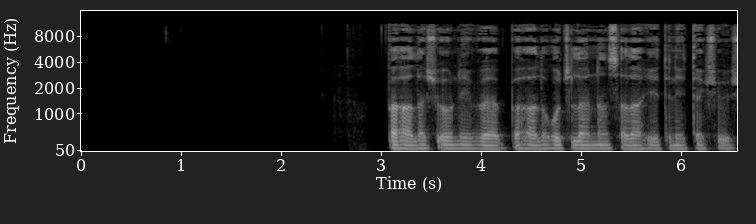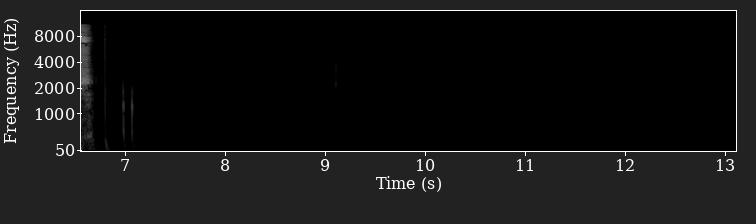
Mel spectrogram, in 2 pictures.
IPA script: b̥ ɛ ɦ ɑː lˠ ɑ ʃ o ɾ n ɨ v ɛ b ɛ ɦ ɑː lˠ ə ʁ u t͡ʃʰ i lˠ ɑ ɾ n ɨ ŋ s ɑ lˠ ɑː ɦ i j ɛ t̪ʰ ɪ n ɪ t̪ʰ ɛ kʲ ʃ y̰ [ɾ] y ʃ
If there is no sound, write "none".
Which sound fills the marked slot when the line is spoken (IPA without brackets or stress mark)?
ɾ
